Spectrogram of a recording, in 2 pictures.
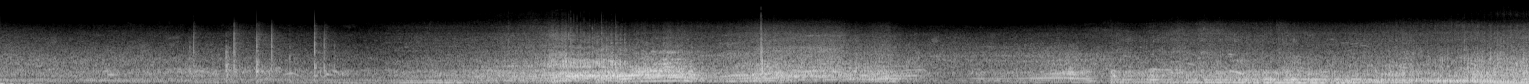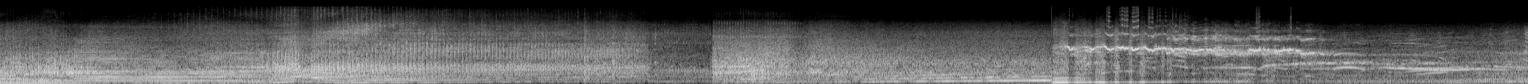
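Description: Cars revving and accelerating away one after another, their engine notes climbing and falling in pitch, with crowd voices behind. Near the end, a high wavering tyre squeal.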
